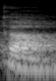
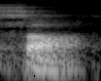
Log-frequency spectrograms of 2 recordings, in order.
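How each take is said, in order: First: The syllable begins with a K sound. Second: The syllable begins with an S sound. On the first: The speaker calls it right. "ele é K" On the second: The speaker calls it wrong. "não é Sá"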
